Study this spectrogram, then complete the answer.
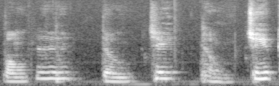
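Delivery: march-like bass sounds; oom-pah bass imitation. Shown as a demonstration. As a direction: mimic a stride left hand. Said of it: "playing the".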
